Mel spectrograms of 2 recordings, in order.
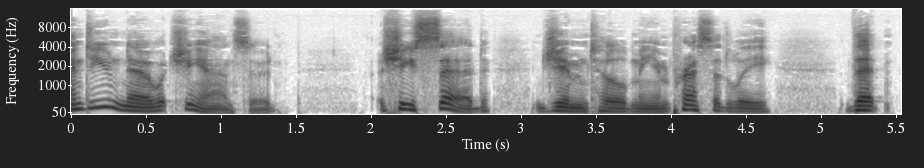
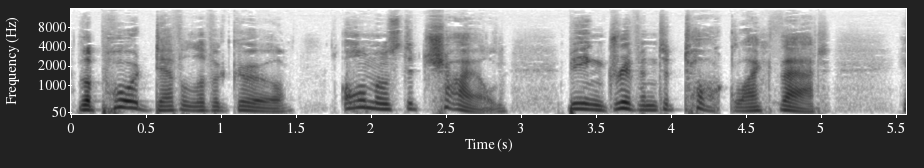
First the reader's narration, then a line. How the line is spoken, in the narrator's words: He exclaimed in horror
